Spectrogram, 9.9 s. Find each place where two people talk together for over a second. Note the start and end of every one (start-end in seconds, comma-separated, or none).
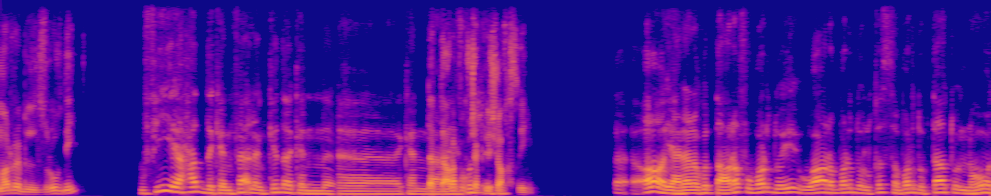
none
